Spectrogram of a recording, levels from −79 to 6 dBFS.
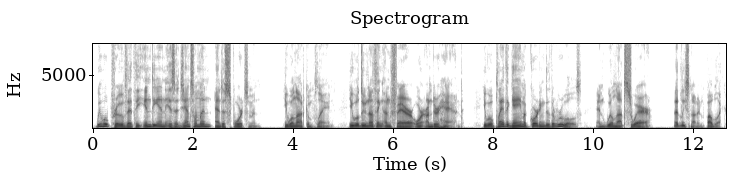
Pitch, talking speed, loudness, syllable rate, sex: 115 Hz, 190 wpm, -20 LUFS, 5.0 syllables/s, male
